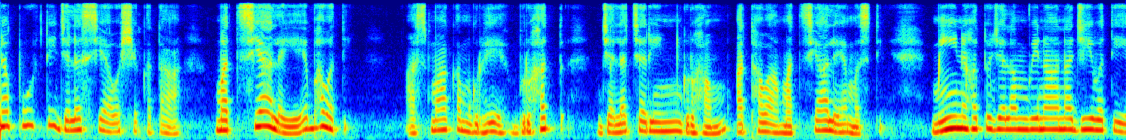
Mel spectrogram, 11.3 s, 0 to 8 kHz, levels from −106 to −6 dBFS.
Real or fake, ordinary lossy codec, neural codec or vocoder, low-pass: real; none; none; 7.2 kHz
